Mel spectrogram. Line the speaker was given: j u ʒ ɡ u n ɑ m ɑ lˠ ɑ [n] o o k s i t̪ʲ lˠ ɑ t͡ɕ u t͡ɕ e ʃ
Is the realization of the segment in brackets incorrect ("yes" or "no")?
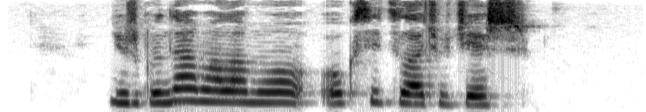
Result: yes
